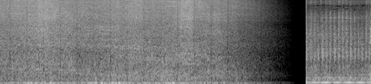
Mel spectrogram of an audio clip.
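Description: Steady rushing noise with a deep rumble, like wind or surf, fading out about four and a half seconds in. After a brief silence a steady low hum begins.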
